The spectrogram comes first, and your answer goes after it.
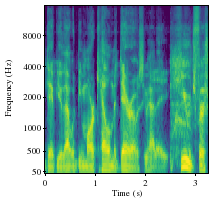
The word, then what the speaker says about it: Medeiros: Medeiros.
